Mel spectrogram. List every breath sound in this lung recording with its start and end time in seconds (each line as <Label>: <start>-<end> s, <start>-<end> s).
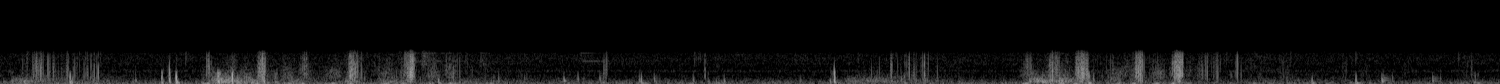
Inhalation: 0.10-0.93 s, 2.07-2.70 s, 8.46-9.39 s, 10.27-11.03 s
Crackles: 0.10-0.93 s, 2.07-2.70 s, 8.46-9.39 s, 10.27-11.03 s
